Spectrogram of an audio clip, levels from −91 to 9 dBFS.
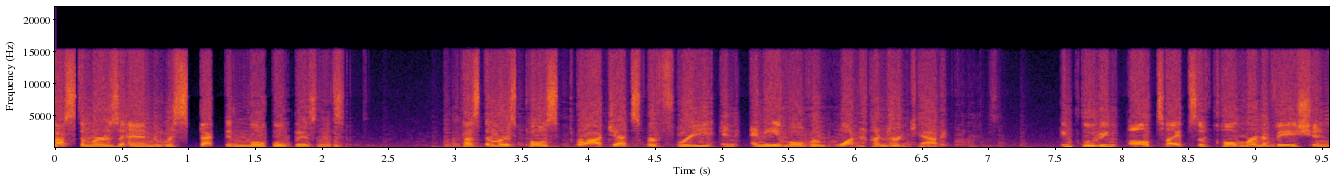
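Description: Across the whole speech clip a coarse, grainy distortion rides on the voice and changes with it. Quiet stretches turn gritty, and the grain sits only about 10 dB under the speech. The likely cause is low bit depth without dither: rounding to very few steps, roughly 4 bits.

Also throughout, the background sinks between phrases and swells under them. These are noise suppressor artifacts from band-by-band gain cuts of about 16 dB.

At about 2.0 s the room noise steps up by about 12 dB. From 1.95 to 2.17 s it comes through with only about 9 dB of reduction, then drops away. This is the noise suppressor catching up, its noise estimate needing 220 ms to adapt.

From 5.65 to 6.14 s, 6.42 to 7.07 s and 8.57 to 8.76 s, parts of the speech go faint and sound swallowed, dipping by about 11, 16 and 11 dB. This is speech cut by the noise suppressor, which treated those softer sounds as noise.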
